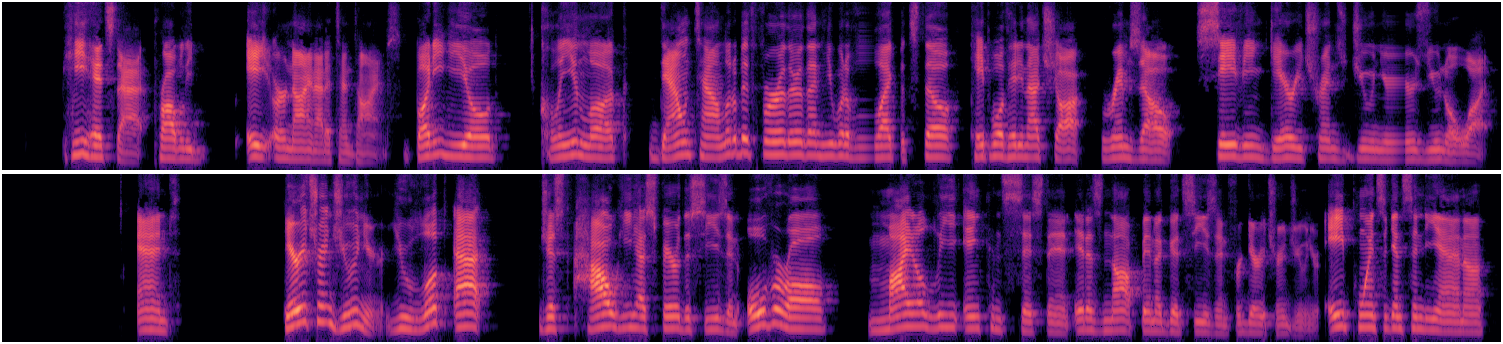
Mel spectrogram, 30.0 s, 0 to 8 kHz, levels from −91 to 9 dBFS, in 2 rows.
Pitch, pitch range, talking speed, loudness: 155 Hz, 135-170 Hz, 140 wpm, -24 LUFS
